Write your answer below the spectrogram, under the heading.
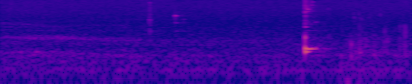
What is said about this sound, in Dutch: Sorry jongens, ik ga even een slokje nemen, want dit. Dit werkt even niet hoor. Moment.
